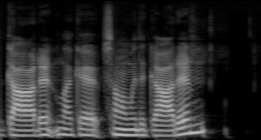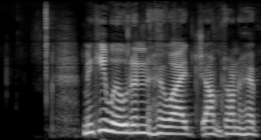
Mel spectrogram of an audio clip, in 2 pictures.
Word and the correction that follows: Willardon: pod a while ago, I hope I'm saying that right, Willardon, sorry, Mickey Willardon, she told me to try no cow protein bar.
